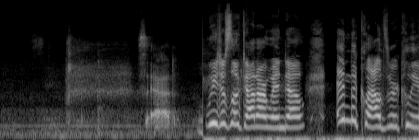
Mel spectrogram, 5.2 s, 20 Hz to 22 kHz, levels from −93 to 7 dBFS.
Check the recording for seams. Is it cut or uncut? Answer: cut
